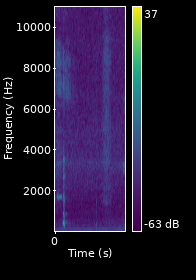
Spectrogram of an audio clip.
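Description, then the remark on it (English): A puppy gives one brief, high-pitched whimper right at the start, fairly clear, followed by quiet room hum and faint background rustling. “That's a puppy dog.”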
